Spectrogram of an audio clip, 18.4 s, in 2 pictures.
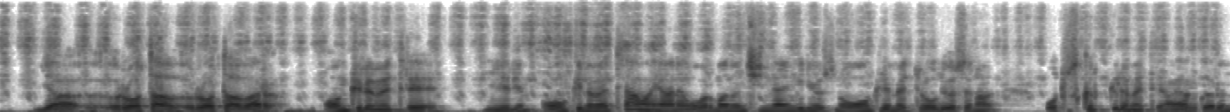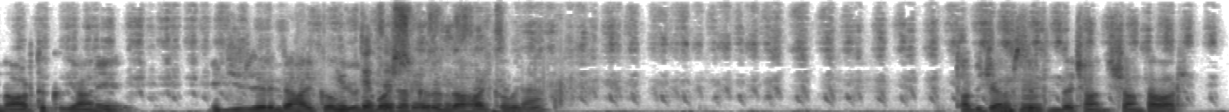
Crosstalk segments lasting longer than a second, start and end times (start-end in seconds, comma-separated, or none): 11.7-13.3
